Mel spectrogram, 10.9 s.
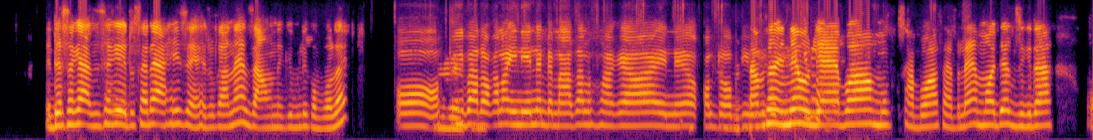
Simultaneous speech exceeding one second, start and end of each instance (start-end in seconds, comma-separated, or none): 7.2-8.5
